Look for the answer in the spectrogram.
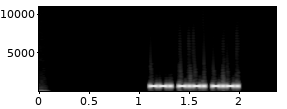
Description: Morse code, heard as a keyed tone, about 50 wpm, 700 Hz. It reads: GCC
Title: USA Call Sign Postfixes - 3 Letters 50wpm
